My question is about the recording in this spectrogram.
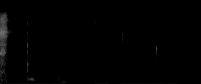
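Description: The end of a spoken word, then near silence broken by a few faint, short clicks.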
